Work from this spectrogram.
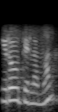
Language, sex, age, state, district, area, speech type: Kannada, female, 18-30, Karnataka, Davanagere, rural, conversation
